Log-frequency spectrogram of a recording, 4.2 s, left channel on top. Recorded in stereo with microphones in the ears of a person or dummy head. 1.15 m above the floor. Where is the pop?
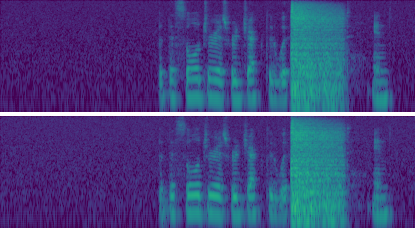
5° right (ahead or behind), 0.6 m.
